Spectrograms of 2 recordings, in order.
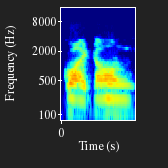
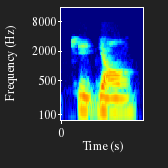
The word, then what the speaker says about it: Qigong: So Qigong, which is spelled Qigong, it's either Guigong or Qi, Qi, Qigong, uh, is a variation somewhat of uh, Tai Chi.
